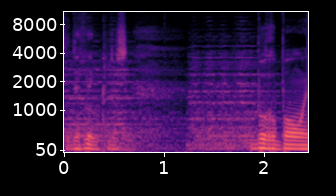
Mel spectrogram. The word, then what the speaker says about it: Bourbon: Bourbon is the way you say it in French.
